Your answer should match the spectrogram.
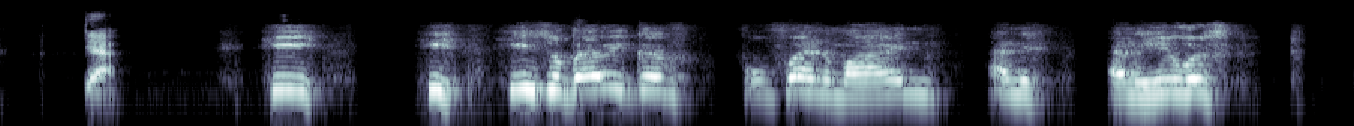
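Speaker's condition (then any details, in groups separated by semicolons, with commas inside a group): Cerebral palsy; uses wheelchair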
